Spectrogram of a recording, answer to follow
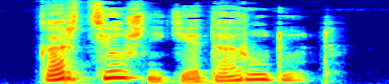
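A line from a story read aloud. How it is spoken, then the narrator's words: Quiet explanation. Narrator (Russian): негромко пояснила Любаша тетя Оля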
